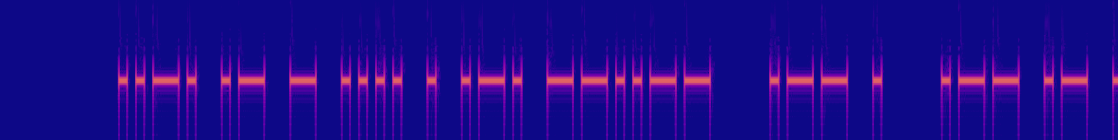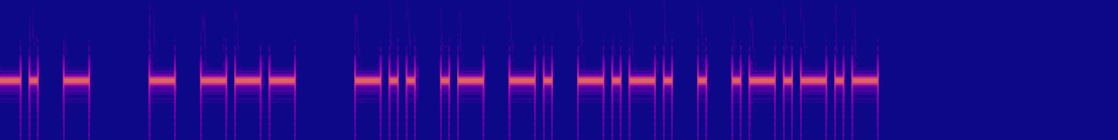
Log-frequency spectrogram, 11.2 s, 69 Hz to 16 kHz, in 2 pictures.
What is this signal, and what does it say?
Morse code, heard as a keyed tone, about 28 wpm, 700 Hz. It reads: FATHER, WE WANT TO DANCE.
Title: Sentences from Top 700 Words 28wpm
